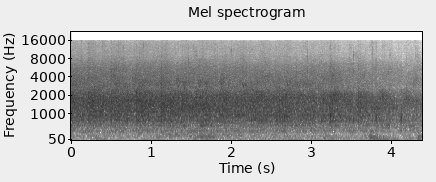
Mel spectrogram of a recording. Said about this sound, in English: All right. Well, let's give them another good hand clap. Thank you guys so much. Love you guys.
